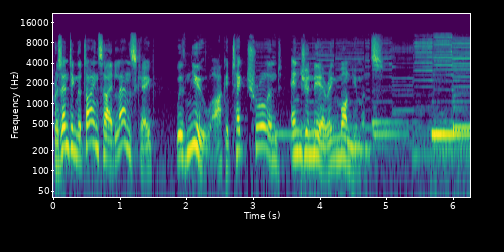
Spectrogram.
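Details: Adult presenter; normal speech.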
